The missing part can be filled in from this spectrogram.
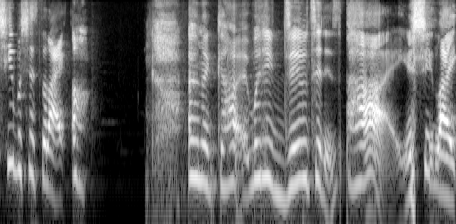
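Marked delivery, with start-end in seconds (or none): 0.9-4.8 prim, prissy little exclaiming voice. Retelling a movie scene, imitating a prissy woman.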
